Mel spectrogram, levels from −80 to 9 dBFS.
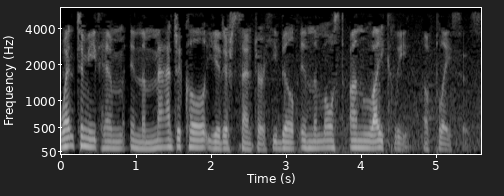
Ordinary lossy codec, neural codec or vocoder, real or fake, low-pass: MP3, 24 kbps; none; real; 5.4 kHz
